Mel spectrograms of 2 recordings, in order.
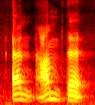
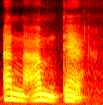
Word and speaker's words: أنعمت: نستمع مرة أخرى إلى هذه الكلمة، أقول أنعمت. – أنعمت. الخطأ المنتشر فضيلة الشيخ في هذه الكلمة هو إعطاء غنة للنون أو قلقلة النون. – نعم. – النطق الصحيح أيها الإخوة المؤمنون أنعمت.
